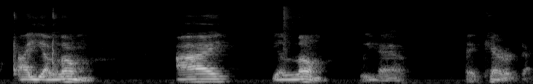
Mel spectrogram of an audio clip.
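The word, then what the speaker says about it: עילם: And in the Hebrew, it is Ayalam.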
